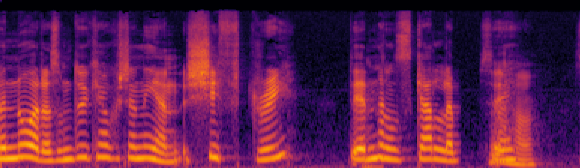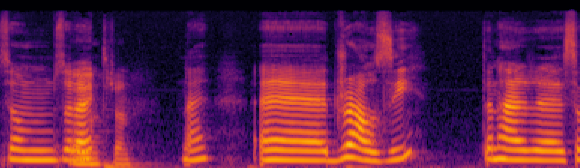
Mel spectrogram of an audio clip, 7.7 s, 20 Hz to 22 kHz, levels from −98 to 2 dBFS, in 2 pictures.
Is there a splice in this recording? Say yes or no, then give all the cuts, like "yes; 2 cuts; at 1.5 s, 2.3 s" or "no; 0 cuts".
yes; 3 cuts; at 2.5 s, 3.1 s, 4.5 s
